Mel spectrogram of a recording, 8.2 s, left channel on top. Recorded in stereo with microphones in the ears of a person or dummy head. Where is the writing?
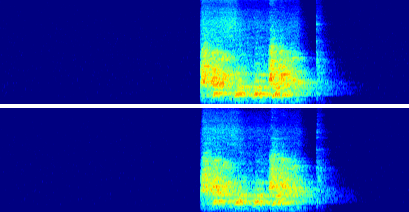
35° left (ahead or behind), 4.5 m.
